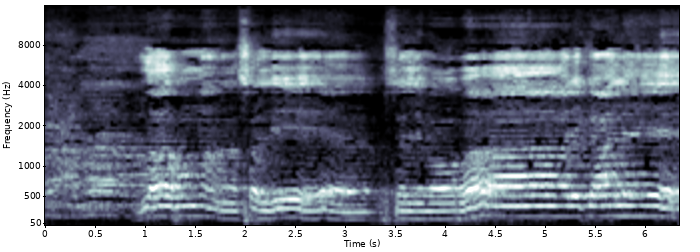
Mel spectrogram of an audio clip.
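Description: A man chanting a devotional qasida in praise of the Prophet Muhammad, holding long, drawn-out notes that bend up and down, with short breaths between phrases.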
